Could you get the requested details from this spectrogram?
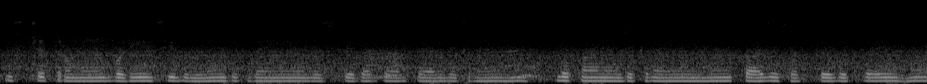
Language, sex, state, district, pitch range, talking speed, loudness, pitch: Hindi, female, Maharashtra, Sindhudurg, 155-165 Hz, 140 wpm, -39 LUFS, 160 Hz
